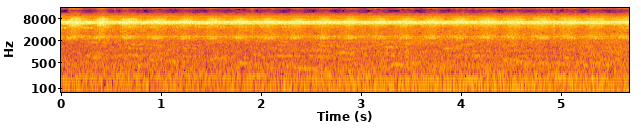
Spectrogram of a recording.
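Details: Crickets at night, smartphone recording: a continuous high shimmering trill with gentle pulsing, over a constant low background murmur.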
